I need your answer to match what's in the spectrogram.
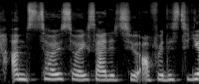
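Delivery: plain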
